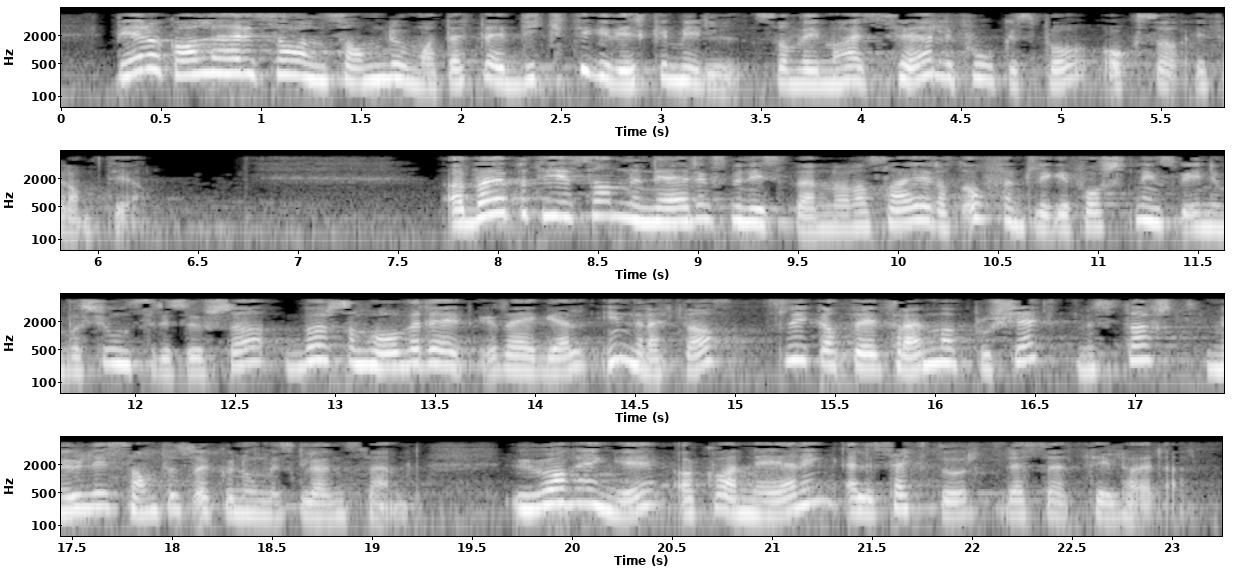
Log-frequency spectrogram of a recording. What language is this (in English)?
Norwegian Nynorsk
